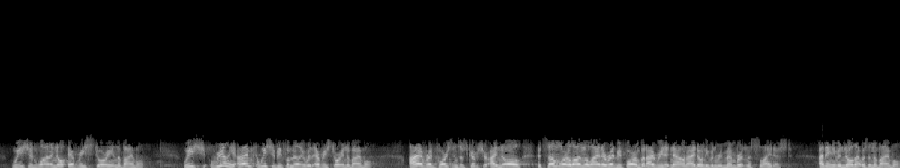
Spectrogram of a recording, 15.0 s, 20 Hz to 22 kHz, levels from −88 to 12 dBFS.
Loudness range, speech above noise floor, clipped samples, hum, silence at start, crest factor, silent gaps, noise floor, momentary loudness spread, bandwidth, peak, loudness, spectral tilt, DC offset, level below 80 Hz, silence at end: 6 LU; 33 dB; under 0.1%; none; 0.2 s; 16 dB; none; -49 dBFS; 12 LU; 3.9 kHz; 0 dBFS; -17 LUFS; -10.5 dB/octave; under 0.1%; -66 dBFS; 0 s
